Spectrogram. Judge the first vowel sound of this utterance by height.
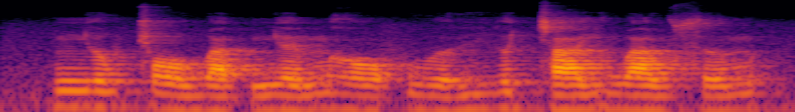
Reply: mid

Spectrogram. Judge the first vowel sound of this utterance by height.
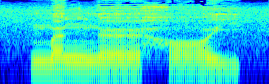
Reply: low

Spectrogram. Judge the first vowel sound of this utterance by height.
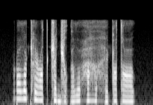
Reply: mid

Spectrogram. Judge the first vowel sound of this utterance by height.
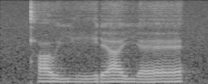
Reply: high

